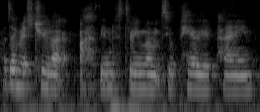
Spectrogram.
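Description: A woman's voice: mid-range voice, little pitch movement, rapid-fire, a little hiss or hum. A nineteen-year-old woman chatting casually as a podcast guest. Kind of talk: casual chat.

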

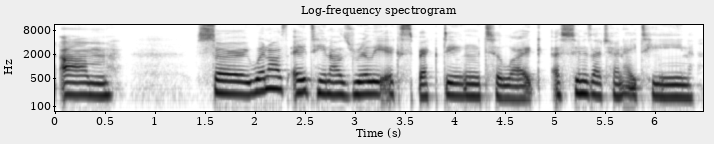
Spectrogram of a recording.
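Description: A woman's voice: medium pitch, fairly even intonation, unhurried, darkish tone. A twenty-year-old woman and university student talking casually on her vlog, chatty and slangy, laughing often as she speaks. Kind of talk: casual personal vlog talk.

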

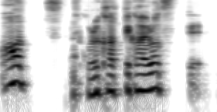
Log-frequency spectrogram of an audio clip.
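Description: A young adult man co-hosting a podcast, chatting casually about music in a relaxed way and laughing often. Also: fairly high pitch, fast, no room sound, clean studio sound. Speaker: podcast co-host.

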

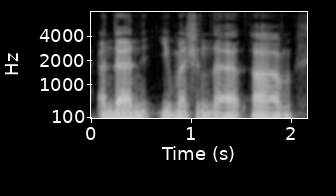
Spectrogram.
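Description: A man from Vietnam hosting a podcast, asking questions in a halting way and often repeating words. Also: fairly low pitch, level tone, gravelly, dry recording, clean studio sound. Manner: stammering, repeats words while thinking. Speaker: podcast host. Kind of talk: conversational interview.

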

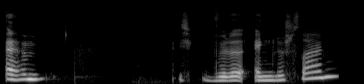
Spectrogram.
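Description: Egyptian-born woman, arabic native, chatting hesitantly w english bits, dark mellow tone. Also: mid-range voice, lively intonation, slow pace, no echo, clean studio sound. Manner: mixes English words into her talk, hesitant. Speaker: podcast guest. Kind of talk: casual chat.

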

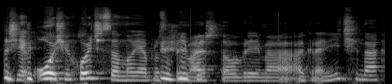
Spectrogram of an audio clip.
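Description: A woman hosting a podcast, interviewing her guest with gentle, soft-spoken prompts. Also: mid-range voice, expressive, fairly quick, vocal fry, crowd noise. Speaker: podcast host.

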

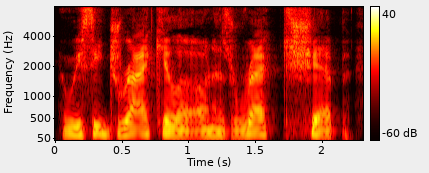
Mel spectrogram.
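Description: A man's voice: mid-range voice, fairly even intonation, moderate pace, dry recording, clean studio sound. Man chatting about a book on a podcast. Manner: conversational, reads a sponsor plug. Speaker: podcast co-host. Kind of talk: casual book discussion and ad read.

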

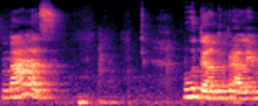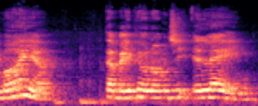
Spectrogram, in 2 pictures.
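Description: A woman's voice: medium pitch, slow pace, faint music behind. A young Brazilian woman co-hosting a podcast in a casual, conversational way, speaking with a Brazilian accent. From Brazil, Caetité in Bahia. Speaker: podcast co-host. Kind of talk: casual chat. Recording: echoey room, distant mic, light noise.

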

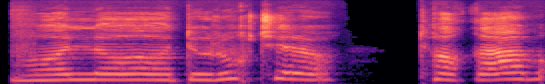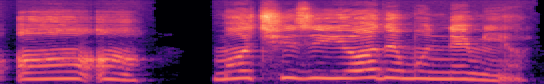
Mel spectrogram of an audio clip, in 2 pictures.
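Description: A woman voicing a placating, folksy male servant in an audiobook story, with colloquial, deferential, drawn-out phrasing. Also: sits high, fairly even intonation, lightly acted. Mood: evasive, flattering.

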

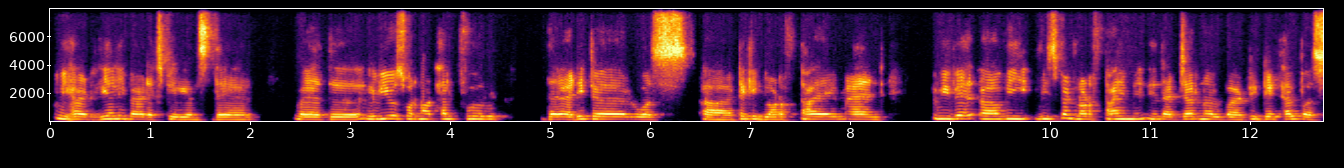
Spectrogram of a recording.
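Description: Man, from India, native Kannada speaker, high voice, warm dark tone, thoughtful, hesitant interview answers. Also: steady tone, moderate pace, highs cut off. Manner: thoughtful, many fillers and restarts. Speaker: guest scientist.

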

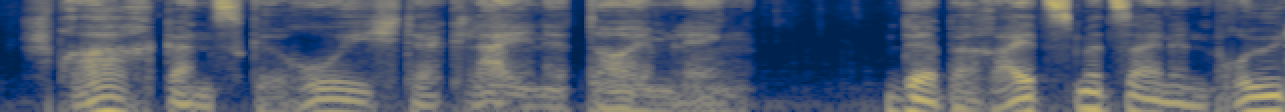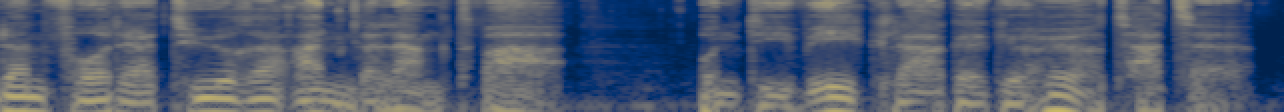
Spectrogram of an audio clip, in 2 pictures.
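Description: Male narrator, very low, very husky, unhurried, dark warm tone, scripted fairy-tale storytelling. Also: no room sound.

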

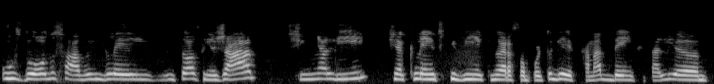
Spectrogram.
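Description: A husky, fairly high-voiced woman from Brazil talks on a live chat, animated and lively as she tells her story and acts out quoted speech. The sound is dry and a little dull and lo-fi. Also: fairly quick, dry recording.

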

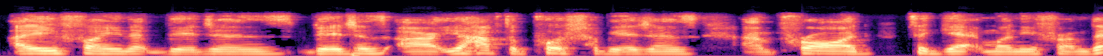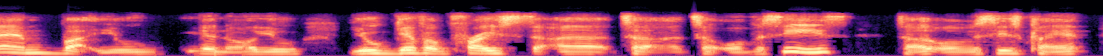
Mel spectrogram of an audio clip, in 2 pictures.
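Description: A man hosting a casual interview, talking hesitantly with many restarts and pauses. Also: mid-range voice, no echo. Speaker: podcast host.

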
